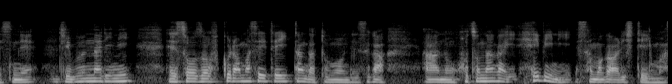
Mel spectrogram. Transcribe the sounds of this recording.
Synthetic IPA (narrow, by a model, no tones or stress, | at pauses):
esɨne̞d͡ʑibɯ̟̃nːaɾʲiɲ̟ieso̞ːzo̞ːɸɯ̟̥kɯ̟ɾamase̞t̪e̞it̪ːãnd̪at̪oːmo̞ɯ̃nd̪e̞sɨɡa | ano̞hoso̞naɡaihe̞bʲiɲ̟isamaɡaβaɾʲiɕi̥t̪e̞imas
